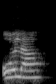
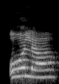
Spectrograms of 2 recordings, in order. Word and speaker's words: hola: And H is silent. So you say O and then LA would be la. O, la. Right? Hola means hi, how are you?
